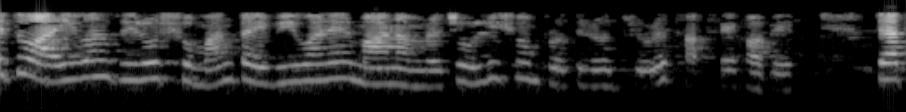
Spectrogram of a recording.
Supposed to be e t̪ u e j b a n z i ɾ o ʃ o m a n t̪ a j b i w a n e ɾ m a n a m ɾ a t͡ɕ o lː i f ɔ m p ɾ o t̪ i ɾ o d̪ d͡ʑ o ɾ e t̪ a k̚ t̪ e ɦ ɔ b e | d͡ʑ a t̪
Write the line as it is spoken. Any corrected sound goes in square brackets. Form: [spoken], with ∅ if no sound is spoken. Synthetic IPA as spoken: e t̪ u [a] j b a n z i ɾ o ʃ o m a n t̪ a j b i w a n e ɾ m a n a m ɾ a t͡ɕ o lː i [ʃ] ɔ m p ɾ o t̪ i ɾ o d̪ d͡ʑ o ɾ e [t̪ʰ] a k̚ t̪ e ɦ ɔ b e | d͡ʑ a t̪

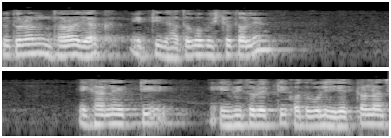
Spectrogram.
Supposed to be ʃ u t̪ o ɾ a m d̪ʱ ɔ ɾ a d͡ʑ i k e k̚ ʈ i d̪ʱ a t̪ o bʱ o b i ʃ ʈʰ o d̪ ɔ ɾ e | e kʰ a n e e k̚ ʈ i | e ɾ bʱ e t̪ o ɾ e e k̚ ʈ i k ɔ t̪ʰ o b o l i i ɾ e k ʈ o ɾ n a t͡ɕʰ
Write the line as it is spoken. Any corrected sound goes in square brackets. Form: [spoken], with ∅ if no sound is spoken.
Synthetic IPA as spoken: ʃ u t̪ o ɾ a [ŋ] d̪ʱ ɔ ɾ a d͡ʑ [a] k e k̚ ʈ i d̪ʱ a t̪ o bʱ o b i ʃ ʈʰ o [t̪] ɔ [l] e | e kʰ a n e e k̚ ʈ i | e ɾ bʱ [i] t̪ o ɾ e e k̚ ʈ i k ɔ [t̪] o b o l i i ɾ e k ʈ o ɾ n a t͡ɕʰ

